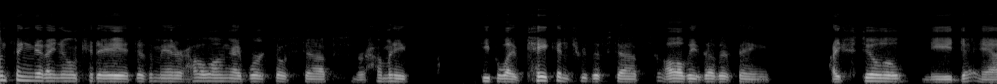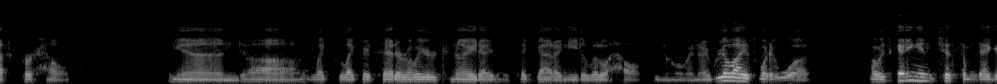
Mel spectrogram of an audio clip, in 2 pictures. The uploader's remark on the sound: 100 Pounders Phone Meeting.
